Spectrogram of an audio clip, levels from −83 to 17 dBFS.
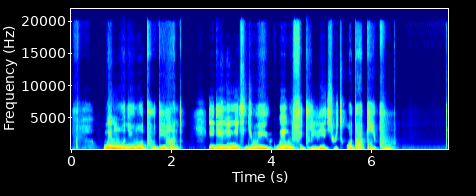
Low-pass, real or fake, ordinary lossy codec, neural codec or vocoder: none; fake; none; autoencoder, 48 kHz, 32 numbers a frame, DAC-VAE, trained on Japanese speech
